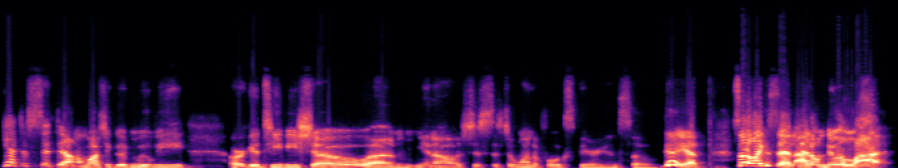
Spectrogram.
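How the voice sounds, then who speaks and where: A woman in her late twenties from Texas, an actor being interviewed, talking in a chatty, lively way and laughing often. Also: a little high, moderate pace. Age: late 20s. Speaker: actor guest. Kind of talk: casual interview chat.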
